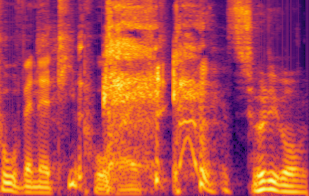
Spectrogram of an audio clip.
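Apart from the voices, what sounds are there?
cough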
